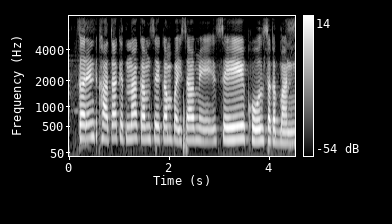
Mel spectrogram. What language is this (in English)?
Bhojpuri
